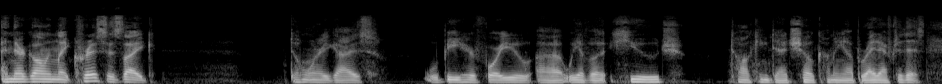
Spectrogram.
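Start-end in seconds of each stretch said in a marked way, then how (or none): 2.9-9.2 soft, somber, lower put-on announcer voice. Imitating a TV host's commercial, speaking softly and somberly. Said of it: "speaking so softly".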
